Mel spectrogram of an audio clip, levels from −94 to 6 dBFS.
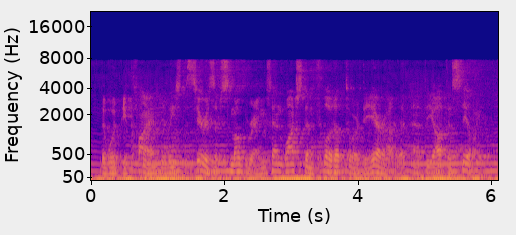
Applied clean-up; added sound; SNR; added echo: none; Buzz; -4 dB; reverberation time 2.1 s.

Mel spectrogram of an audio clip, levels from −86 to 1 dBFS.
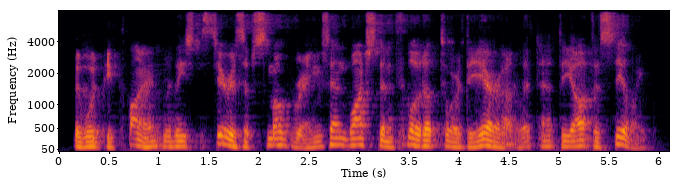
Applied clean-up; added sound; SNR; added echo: neural mask model DeepFilterNet 3.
